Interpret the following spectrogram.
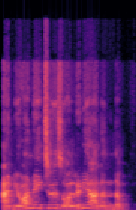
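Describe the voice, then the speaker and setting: Indian woman teaching scripture, slightly high voice. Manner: explanatory, slows to stress key terms; mixes Hindi phrases into English. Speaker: Vedanta teacher. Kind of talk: scripture study class.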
